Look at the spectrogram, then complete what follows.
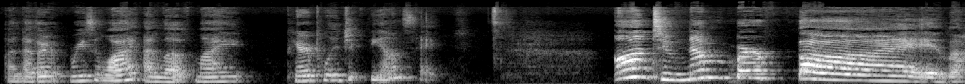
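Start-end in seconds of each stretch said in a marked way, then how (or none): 4.6-7.1 loud, slow, drawn-out announcement; announcer call. Real, not acted. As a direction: announce it like a show host. Announcing next item.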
